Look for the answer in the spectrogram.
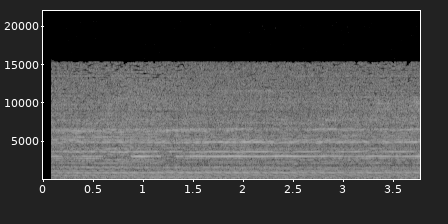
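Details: Panasonic split-system air conditioner. Loud, steady droning hum with a fixed pitch and no variation, much noisier than it should be. Cause unclear.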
